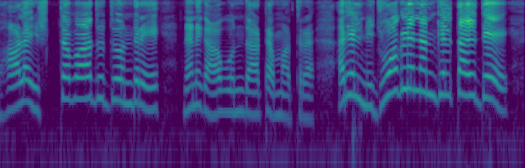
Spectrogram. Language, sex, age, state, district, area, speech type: Kannada, female, 60+, Karnataka, Bangalore Rural, rural, spontaneous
